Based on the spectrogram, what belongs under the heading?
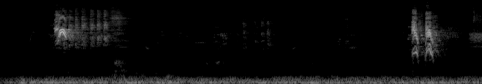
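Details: House sparrow at a nest in a PVC pipe gives two sharp, high chirps, one near the start and one near the end, over a steady low rumble of background noise.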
